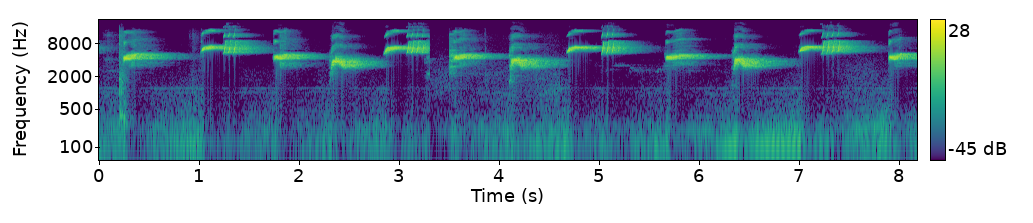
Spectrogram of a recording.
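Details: Cungkok delivering long 'tembakan kunti' song with natural pauses, a training recording for songbirds: quick whistled notes, alternating falling and higher two-part phrases, repeated about every 0.7 seconds.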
